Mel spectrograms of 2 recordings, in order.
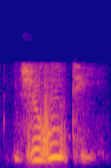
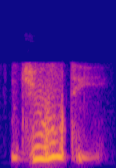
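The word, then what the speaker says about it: Djehuti: Matter of fact, the word Tahuti, when it's actually is said, coming from the Metuneter, or the Metuneter, it says, is pronounced Jehuti. Jehuti. And it's spelled D-J-E-W-H-U-T-I, or T-Y.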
